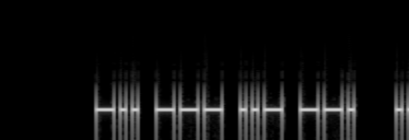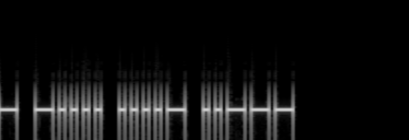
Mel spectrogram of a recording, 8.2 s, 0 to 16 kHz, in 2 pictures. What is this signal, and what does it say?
Morse code, heard as a keyed tone, about 20 wpm, 700 Hz. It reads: DOUG A642
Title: CWT Exchange 20wpm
